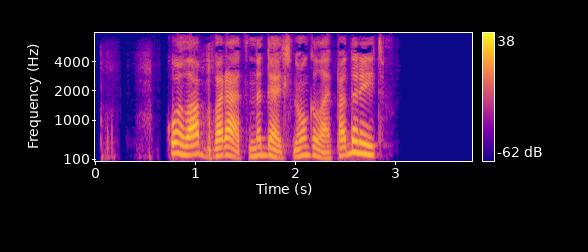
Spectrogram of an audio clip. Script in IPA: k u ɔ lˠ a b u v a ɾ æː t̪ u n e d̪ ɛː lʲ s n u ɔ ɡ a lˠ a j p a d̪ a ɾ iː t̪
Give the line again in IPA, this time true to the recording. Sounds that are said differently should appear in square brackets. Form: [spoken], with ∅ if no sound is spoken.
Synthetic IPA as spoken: k u ɔ lˠ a b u v a ɾ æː t̪ u n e d̪ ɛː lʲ s n u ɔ ɡ a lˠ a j p a d̪ a ɾ iː t̪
